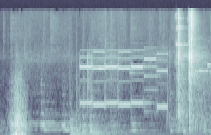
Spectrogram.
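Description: An apartment front door thuds shut, then an electronic door chime plays a short tune of several beeping notes, and near the end sharp clicks come from the door and its handle.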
